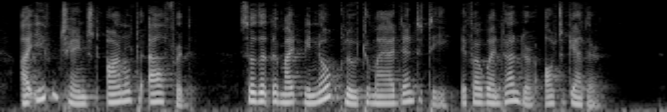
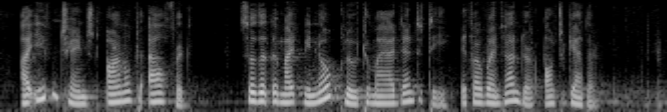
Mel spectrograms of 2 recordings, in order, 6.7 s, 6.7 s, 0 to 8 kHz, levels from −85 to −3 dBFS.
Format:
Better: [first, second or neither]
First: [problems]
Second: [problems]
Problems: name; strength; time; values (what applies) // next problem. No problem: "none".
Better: first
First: none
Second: noise reduction (neural separator model SepFormer DNS4)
